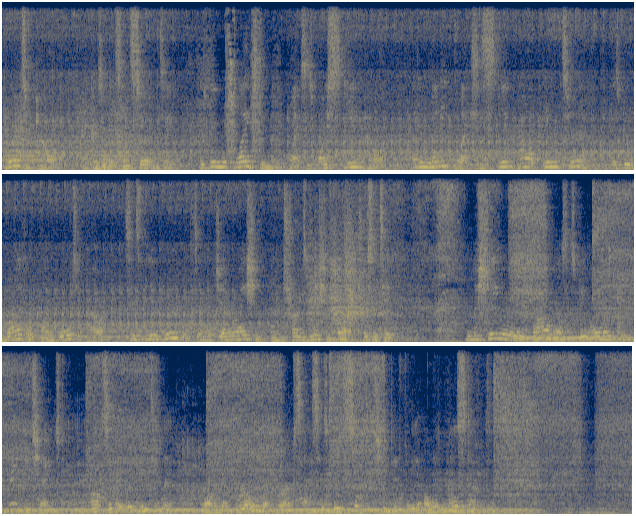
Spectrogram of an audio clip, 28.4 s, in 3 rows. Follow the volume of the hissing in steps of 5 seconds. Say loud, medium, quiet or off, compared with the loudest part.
medium, off, medium, loud, loud, loud.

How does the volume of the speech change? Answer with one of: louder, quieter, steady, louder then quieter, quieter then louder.
steady.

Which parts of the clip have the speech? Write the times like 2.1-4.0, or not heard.
0.0-15.4, 16.4-26.3.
